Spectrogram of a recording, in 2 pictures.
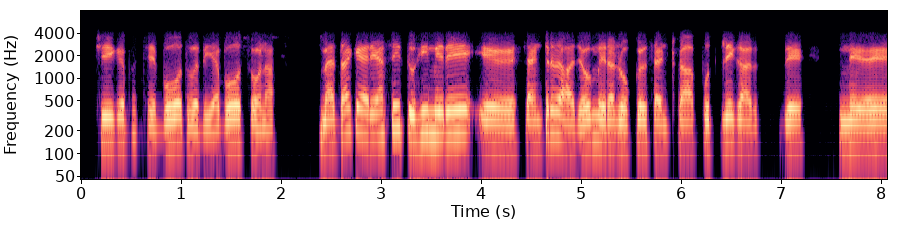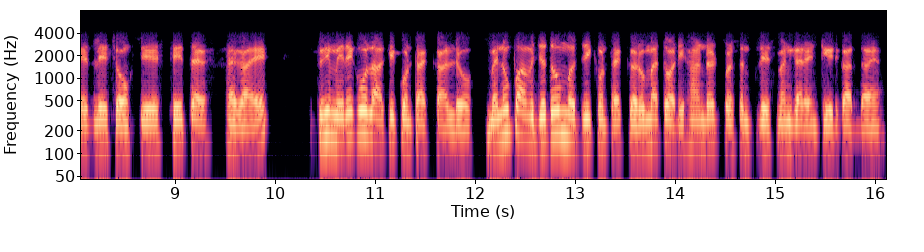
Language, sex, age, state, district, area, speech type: Punjabi, male, 18-30, Punjab, Amritsar, urban, conversation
